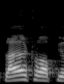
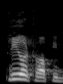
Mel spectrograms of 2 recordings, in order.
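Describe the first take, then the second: First: Pleiotropy said "PLY-o-tropy". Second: Pleiotropy said "PLEE-o-tropy". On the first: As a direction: say pleiotropy with a first syllable like "ply". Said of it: "pronunciation की बात करें तो बहुत से लोग". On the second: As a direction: say pleiotropy with a first syllable like "plee". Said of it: "बहुत से लोग इसे pleiotropy भी बोलते हैं". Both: Shown as a demonstration.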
